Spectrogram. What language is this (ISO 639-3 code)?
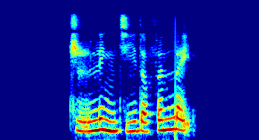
zho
